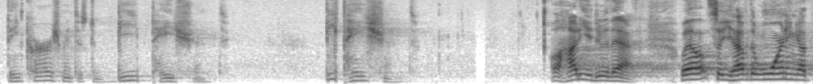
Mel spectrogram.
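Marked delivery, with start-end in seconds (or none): 0.1-3.9 hushed whisper, almost secret. Acted. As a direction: lean in and breathe the words. Pastor hushes key verse.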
